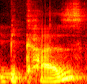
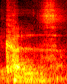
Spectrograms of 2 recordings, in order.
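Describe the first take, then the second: First: Both syllables are said fully and slowly. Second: Only the second syllable remains, sounding like cuz. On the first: This is careful, slower speech. "I speak a little slower than how I would normally speak, so I often say because" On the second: This is normal speech at a fast pace. "We just take off the first syllable"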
